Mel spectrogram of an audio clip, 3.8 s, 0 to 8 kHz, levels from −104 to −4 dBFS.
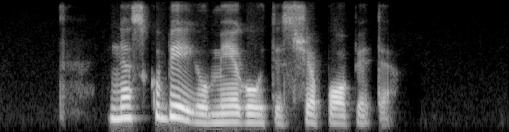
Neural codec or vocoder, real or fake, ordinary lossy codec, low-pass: none; real; Opus, 24 kbps; 7.2 kHz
